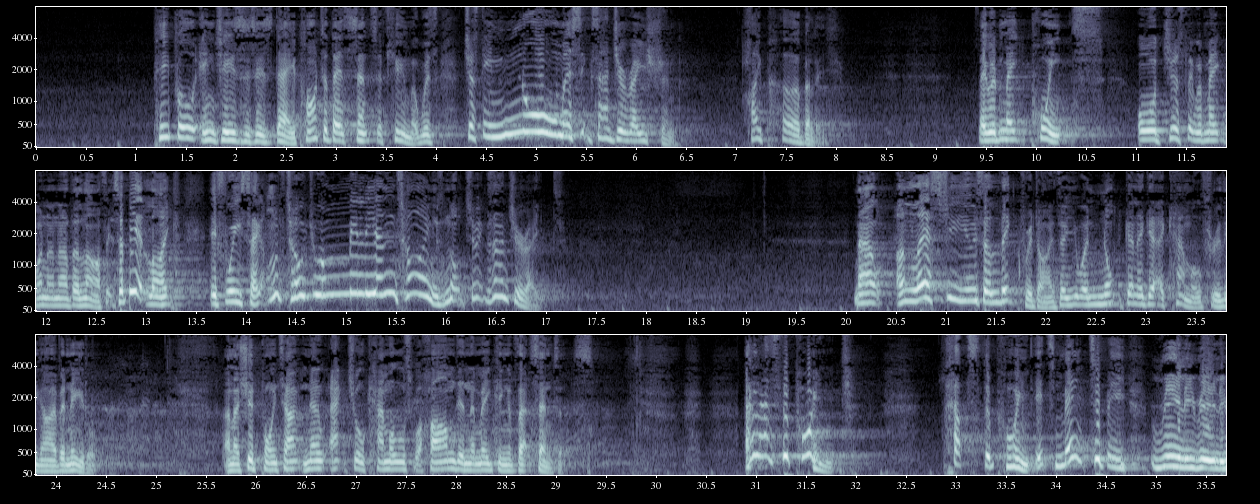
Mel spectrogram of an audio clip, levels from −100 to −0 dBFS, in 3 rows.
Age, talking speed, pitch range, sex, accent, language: 50-69, 150 wpm, 155-225 Hz, male, British, English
